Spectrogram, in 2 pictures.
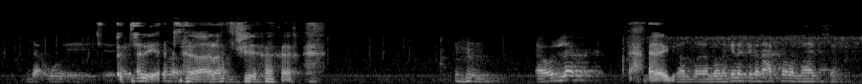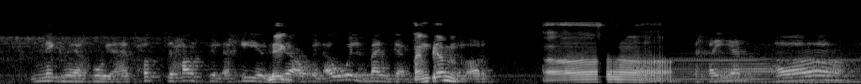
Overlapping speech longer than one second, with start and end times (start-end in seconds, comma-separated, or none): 1.2-2.4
